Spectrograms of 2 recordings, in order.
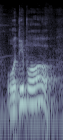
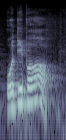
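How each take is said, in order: Both takes have the same delivery.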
